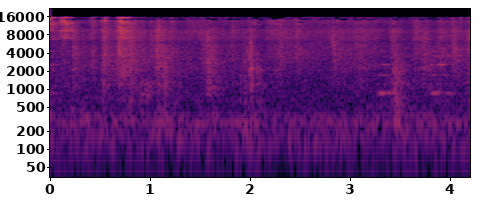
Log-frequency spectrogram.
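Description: Supermarket checkout sounds: a steady low rumble under scattered knocks and rustles of groceries being handled, and one short barcode-scanner beep near the end.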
